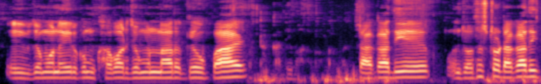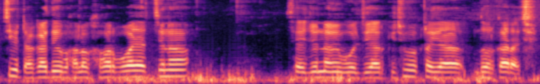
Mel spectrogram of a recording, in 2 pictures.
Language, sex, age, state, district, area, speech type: Bengali, male, 30-45, West Bengal, Uttar Dinajpur, rural, spontaneous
